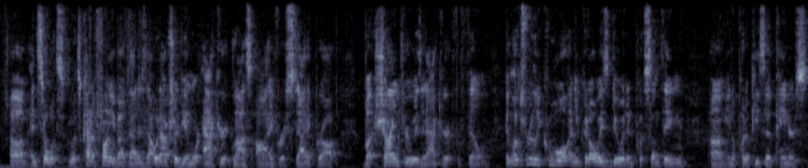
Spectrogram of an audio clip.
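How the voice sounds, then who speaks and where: Amid audible room echo, a man with medium pitch and ordinary pitch variation talks at a very fast pace. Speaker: prop hobbyist YouTuber. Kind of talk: tutorial. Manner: casual with many fillers.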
